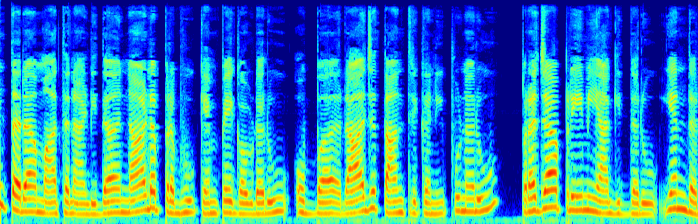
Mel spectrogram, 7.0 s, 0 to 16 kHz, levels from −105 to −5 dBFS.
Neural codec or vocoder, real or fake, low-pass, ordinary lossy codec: none; real; 14.4 kHz; AAC, 48 kbps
